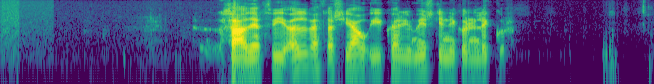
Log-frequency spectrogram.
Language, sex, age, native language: Icelandic, male, 70-79, Icelandic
